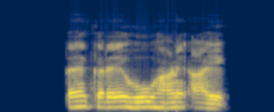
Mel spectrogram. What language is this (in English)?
Sindhi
